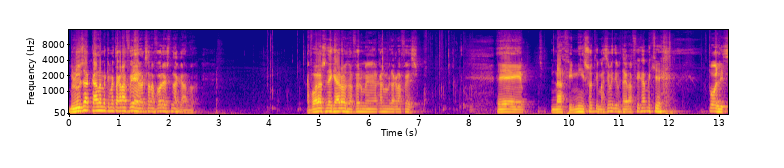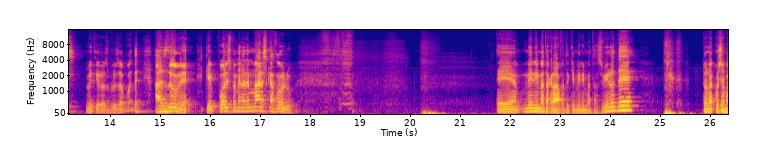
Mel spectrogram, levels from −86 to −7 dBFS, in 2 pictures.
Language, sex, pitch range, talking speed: Greek, male, 110-145 Hz, 120 wpm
